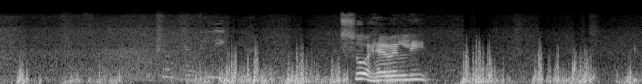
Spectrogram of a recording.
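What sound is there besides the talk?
strong wind on cruise ship deck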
